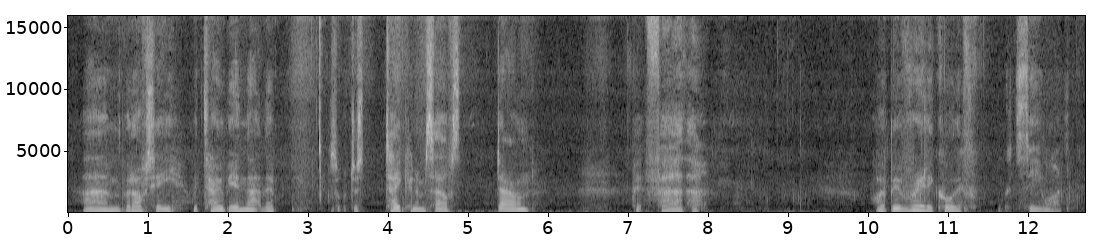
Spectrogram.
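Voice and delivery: hushed whisper. Looking at a fenced-off area where deer might be: whispering. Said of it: "I'm whispering now".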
